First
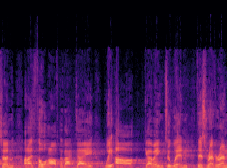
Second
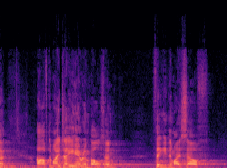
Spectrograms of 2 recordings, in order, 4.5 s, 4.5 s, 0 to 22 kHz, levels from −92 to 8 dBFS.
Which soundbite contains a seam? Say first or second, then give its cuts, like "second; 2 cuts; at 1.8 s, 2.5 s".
first; 1 cut; at 3.1 s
